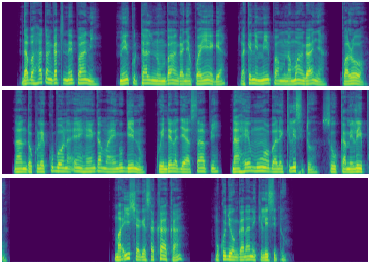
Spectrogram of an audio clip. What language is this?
Matengo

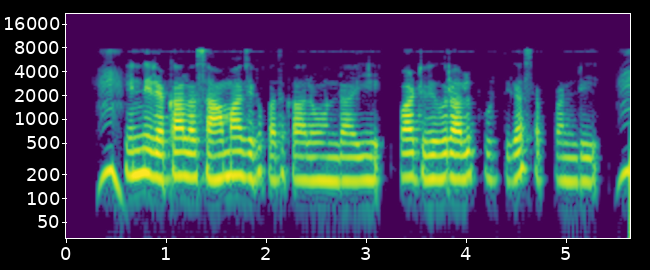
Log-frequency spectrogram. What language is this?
Telugu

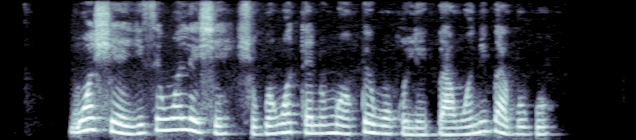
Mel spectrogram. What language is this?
Yoruba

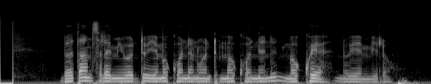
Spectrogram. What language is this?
Amharic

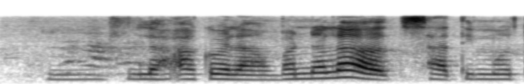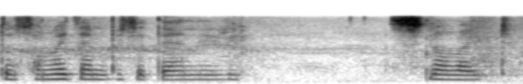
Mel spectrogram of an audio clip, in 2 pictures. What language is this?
Nepali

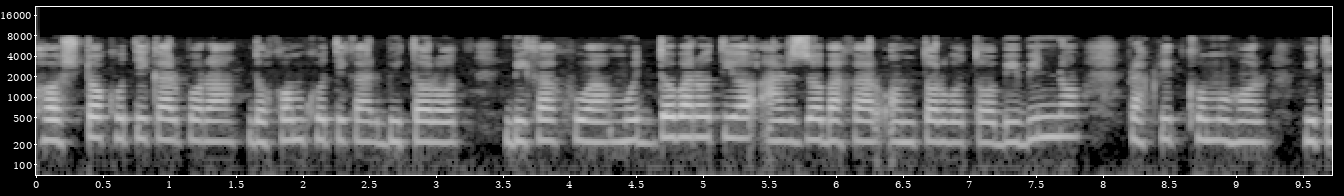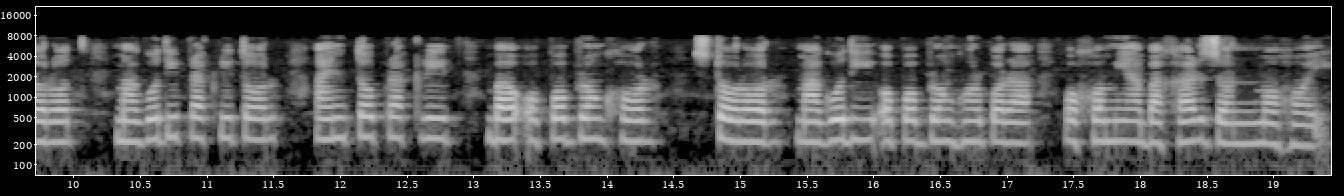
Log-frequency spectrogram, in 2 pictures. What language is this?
Assamese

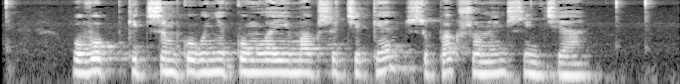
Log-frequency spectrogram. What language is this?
Mari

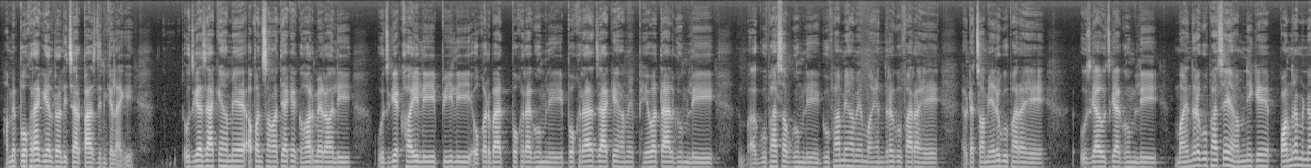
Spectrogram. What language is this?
Kochila Tharu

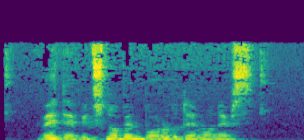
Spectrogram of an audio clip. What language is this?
Georgian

